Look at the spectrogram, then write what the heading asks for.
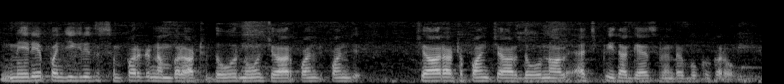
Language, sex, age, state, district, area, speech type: Punjabi, male, 45-60, Punjab, Gurdaspur, rural, read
